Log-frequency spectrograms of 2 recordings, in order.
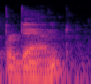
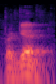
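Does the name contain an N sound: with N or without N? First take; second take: with N; without N. First: The name is said with an N sound. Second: The name is said without an N sound. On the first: The speaker calls it wrong. "It has been pronounced as Brigand with an N. That is incorrect" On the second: The speaker calls it right. "but it is Brigand"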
